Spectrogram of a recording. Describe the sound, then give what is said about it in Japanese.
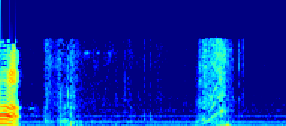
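A zipper on the back of a Rilakkuma plush toy is pulled open in two quick, rasping strokes, the first short and bright, the second a longer scratchy zip after a brief pause, fairly loud with no talking. “ねえ、後ろにチャックついてるよ。”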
